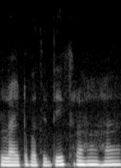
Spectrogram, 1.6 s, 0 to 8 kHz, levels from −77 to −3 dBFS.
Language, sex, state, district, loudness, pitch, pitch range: Hindi, female, Jharkhand, Garhwa, -12 LUFS, 170 Hz, 155-175 Hz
